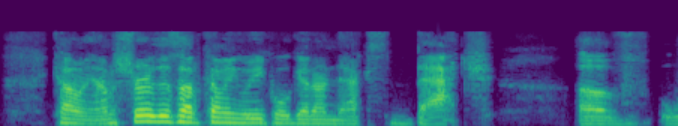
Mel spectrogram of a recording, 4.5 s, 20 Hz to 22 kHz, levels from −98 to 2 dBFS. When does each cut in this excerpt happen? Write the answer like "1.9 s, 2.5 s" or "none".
none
